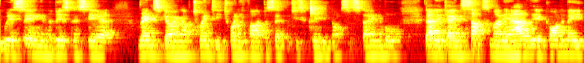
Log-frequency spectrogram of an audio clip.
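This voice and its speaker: Speaking at a fairly quick pace, a man with a London accent keeps a medium pitch over noticeable background noise. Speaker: financial adviser. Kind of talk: monthly video newsletter update. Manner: hesitant, many filler sounds.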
